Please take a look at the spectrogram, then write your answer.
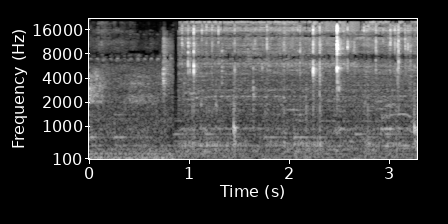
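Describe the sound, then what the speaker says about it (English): Tap water runs steadily at a sink while lemongrass stalks are rinsed of dirt, a faint close splashing trickle with a few small drips and clinks. "Wash off the dirt."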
